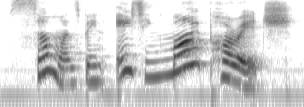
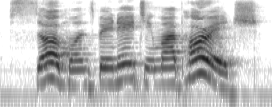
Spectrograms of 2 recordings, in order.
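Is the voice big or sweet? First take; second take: sweet; big. First: The voice is sweet and gentle. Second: The voice is big and heavy. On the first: "said in a sweet voice" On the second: "said in a big voice"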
